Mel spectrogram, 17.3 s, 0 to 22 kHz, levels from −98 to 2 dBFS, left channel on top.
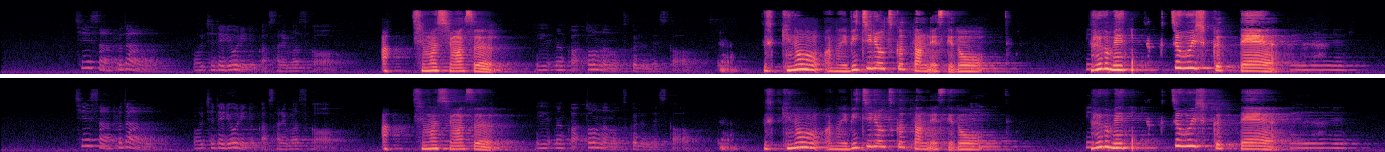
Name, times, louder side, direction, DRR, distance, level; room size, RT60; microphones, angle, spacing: voice 1, 1.0-1.9 2.4-4.2 6.7-8.6 12.1-12.7 13.6-13.8 16.1-16.8, equal, 10° right, 4 dB, 2.8 m, -41 dB
voice 2, 5.2-6.3 9.0-9.2 9.5-12.3 13.6-14.1 14.7-16.0, left 4 dB, 85° left, 15 dB, 0.8 m, -21 dB
27.5 x 22.5 x 7.4 m, 1.0 s
head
